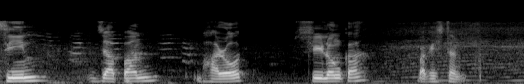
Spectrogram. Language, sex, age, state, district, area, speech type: Assamese, male, 18-30, Assam, Dibrugarh, rural, spontaneous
